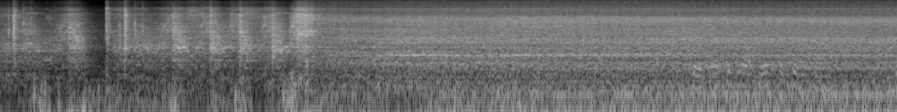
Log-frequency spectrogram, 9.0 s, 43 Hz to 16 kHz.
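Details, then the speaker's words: Engine started after a P0202 injector code: shakes, hesitates and vibrates with a lumpy, uneven idle, one cylinder missing; misfire confirmed from cylinder 2 fuel injector not firing, a circuit issue in the injector circuit. "गाड़ी में shake है, गाड़ी hesitate भी कर रही है, गाड़ी vibrate भी कर रही है। तो डेफिनेटली हमारा जो सिलेंडर 2 का इंजेक्टर है वो काम नहीं कर रहा।"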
